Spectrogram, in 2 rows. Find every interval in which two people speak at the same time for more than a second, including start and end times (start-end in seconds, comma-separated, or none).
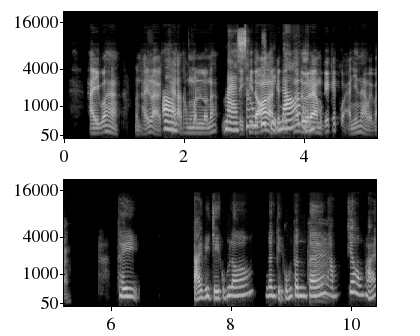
2.9-4.2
